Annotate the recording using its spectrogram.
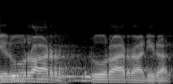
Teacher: Nun mati atau tanwin ketemu ro dileburkan dimasukkan tanpa dengung, tanpa ditahan. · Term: idgham bila gunnah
